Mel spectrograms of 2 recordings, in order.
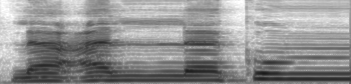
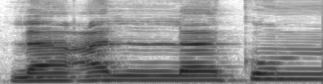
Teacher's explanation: ولا تسحب ضمه الكاف الى الميم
